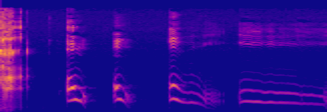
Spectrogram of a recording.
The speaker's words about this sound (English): Now it's time for me to burp.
